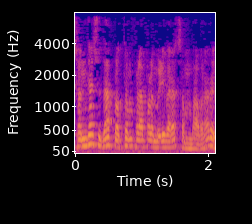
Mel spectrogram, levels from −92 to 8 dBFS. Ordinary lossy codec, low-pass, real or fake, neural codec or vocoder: none; 7.2 kHz; real; none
